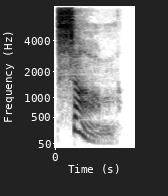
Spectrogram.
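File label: "psalm", British English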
